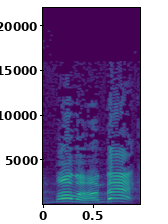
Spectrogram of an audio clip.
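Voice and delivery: the dead son shouting home to his mother, high and loud; joyful shout. Acted. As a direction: yell it out to your mama, overjoyed. Raised dead man calling mother.

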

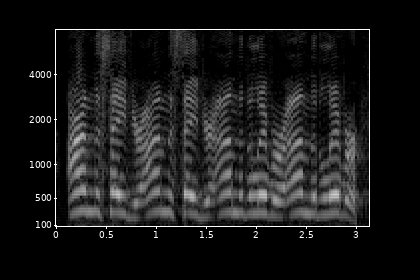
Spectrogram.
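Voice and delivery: God begging to be chosen; frantic God. Retold or imitated. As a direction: bounce it out like backflips.

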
